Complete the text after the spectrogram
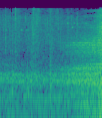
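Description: A bonfire crackles softly.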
